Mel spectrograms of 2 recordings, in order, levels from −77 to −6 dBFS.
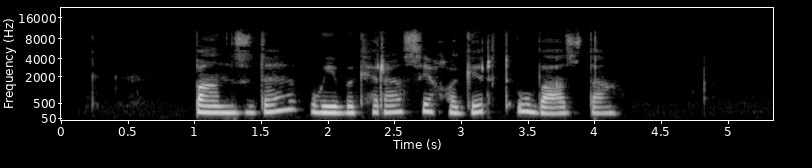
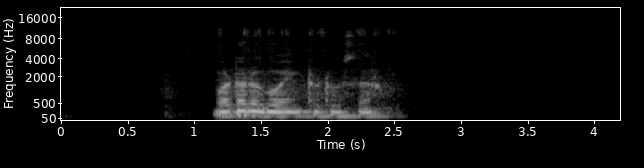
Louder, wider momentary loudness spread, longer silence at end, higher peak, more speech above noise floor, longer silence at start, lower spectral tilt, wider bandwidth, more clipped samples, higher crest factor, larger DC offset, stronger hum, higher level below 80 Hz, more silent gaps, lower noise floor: first, -27 LUFS vs -36 LUFS; second, 8 LU vs 14 LU; second, 1.15 s vs 1.65 s; first, -6 dBFS vs -20 dBFS; second, 43 dB vs 50 dB; second, 1 s vs 1.15 s; second, -5 dB/octave vs -6.5 dB/octave; about the same, 11 kHz vs 12 kHz; neither; about the same, 22 dB vs 20 dB; neither; neither; about the same, -70 dBFS vs -72 dBFS; neither; second, -69 dBFS vs -84 dBFS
